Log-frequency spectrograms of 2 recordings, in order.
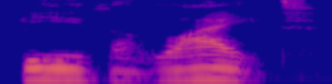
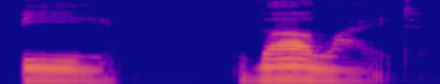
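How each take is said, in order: First: The stress is on "light". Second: The stress is on "the".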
